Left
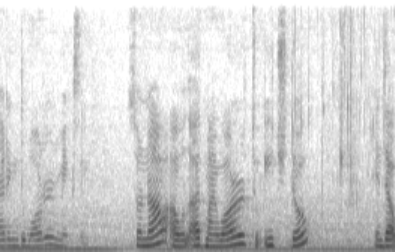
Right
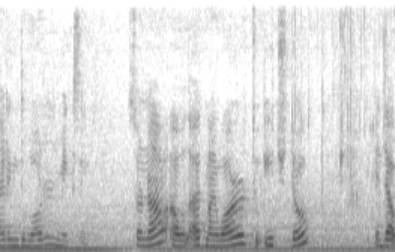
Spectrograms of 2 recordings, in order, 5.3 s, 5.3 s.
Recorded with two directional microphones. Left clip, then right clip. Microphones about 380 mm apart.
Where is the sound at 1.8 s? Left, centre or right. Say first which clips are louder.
Left 3 dB; left.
